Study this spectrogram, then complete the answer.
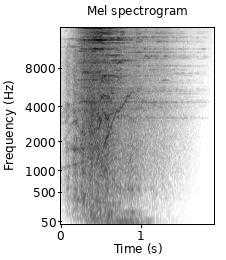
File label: sentinel Wisps cast; heroes; nyru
